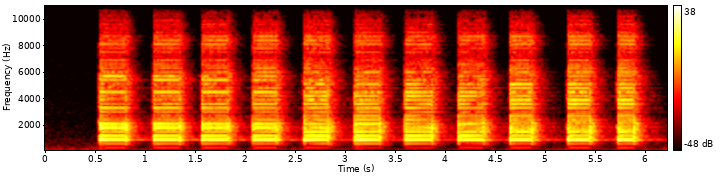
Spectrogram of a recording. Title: Simplex 2903-9001 Light Plate + Simplex 2901-9806 (Warning Loud Noises!)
